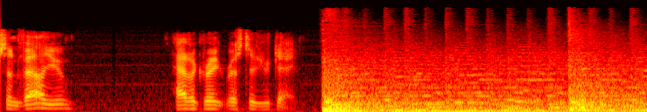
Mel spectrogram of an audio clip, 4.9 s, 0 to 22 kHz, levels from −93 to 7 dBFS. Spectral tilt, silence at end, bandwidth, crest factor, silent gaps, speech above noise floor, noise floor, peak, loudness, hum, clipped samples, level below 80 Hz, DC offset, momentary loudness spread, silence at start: -5.5 dB/octave; 0 s; 16.5 kHz; 20 dB; none; 37 dB; -64 dBFS; -4 dBFS; -25 LUFS; none; under 0.1%; -28 dBFS; under 0.1%; 9 LU; 0 s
